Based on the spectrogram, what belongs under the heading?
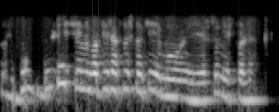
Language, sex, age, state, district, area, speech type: Nepali, male, 45-60, West Bengal, Darjeeling, rural, conversation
